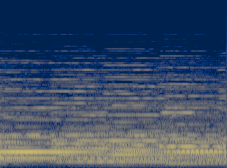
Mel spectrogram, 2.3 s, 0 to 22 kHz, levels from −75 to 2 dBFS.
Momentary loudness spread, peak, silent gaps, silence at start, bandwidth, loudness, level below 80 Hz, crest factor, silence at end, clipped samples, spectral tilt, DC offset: 4 LU; -8 dBFS; none; 0 s; 10 kHz; -20 LUFS; -62 dBFS; 12 dB; 0 s; under 0.1%; -7 dB/octave; under 0.1%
